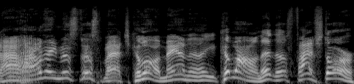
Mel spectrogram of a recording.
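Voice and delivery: put-on rural country accent. Impersonating a smart mark fan complaining: put-on redneck accent. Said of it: "You were doing like the smart mark, who was also kind of a redneck".

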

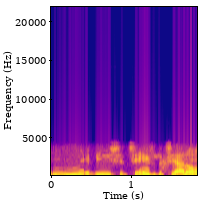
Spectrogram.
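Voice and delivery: high-pitched, slow, gentle voice.

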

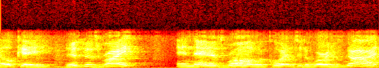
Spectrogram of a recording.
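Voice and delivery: usual speaking voice

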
